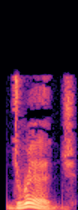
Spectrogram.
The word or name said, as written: dredge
